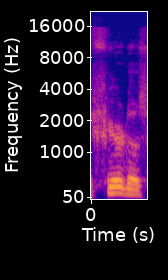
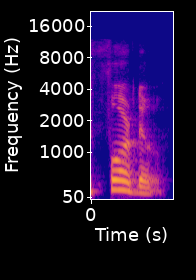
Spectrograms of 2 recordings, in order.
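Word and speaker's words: Fordow: underground facility, but originally Ferdos was part of a series of evacuation sites created by the by the Iranians. U, they they pre-built these underground facilities to evacuate. Yeah, the correct pronunciation is foro.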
